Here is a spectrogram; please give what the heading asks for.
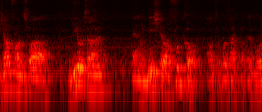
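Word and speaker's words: Foucault: um ja D Jean Fran Leo and Michelle Fuko we'll talk about that more later Three French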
